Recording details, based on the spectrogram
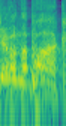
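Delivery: desperate, shrill, very high screaming. Retelling a broadcaster shouting during a late play: imitating Rob Ray screaming. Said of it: "now he's screaming".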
